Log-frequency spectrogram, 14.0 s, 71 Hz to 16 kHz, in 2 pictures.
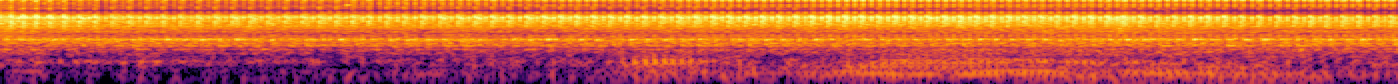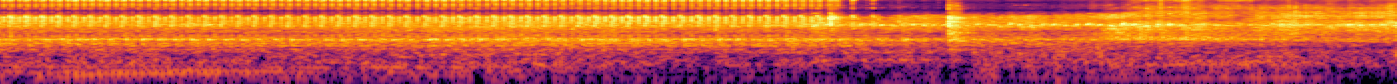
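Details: Honda TMX 125 that was hard to start because of a weak primary coil, converted to a battery-operated DC CDI; it holds a steady, even idle with no stumbling or dropouts. Normal idle.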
